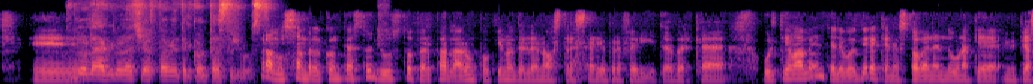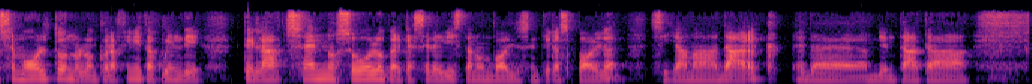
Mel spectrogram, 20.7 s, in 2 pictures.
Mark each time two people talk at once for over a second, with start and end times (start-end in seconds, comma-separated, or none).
none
